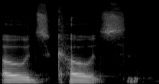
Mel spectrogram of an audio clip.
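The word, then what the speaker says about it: Odes/Codes: The record name is Odes, Codes. The slash is silent.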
